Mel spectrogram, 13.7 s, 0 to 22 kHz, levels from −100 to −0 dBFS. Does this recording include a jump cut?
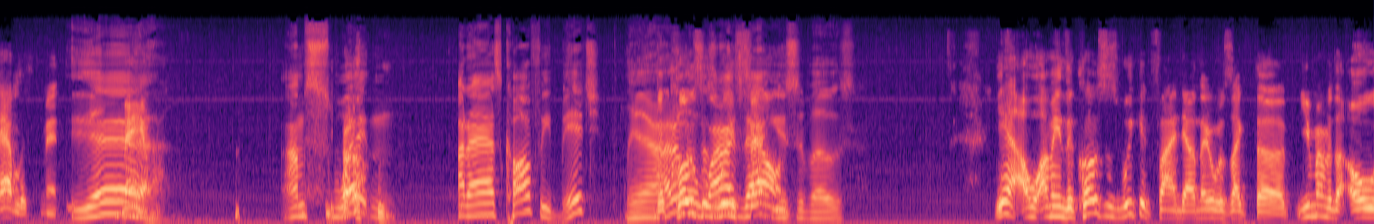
yes; 2 cuts; at 4.6 s, 6.1 s

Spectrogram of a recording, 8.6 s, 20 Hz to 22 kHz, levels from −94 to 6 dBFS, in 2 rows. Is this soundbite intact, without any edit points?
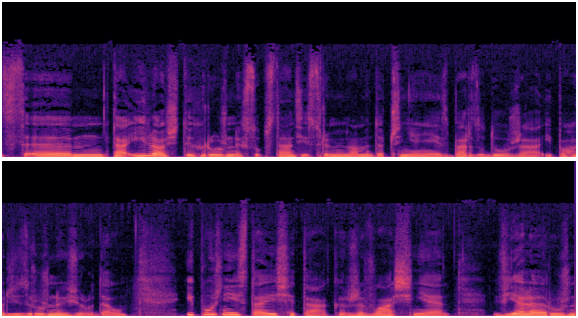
yes; 0 cuts

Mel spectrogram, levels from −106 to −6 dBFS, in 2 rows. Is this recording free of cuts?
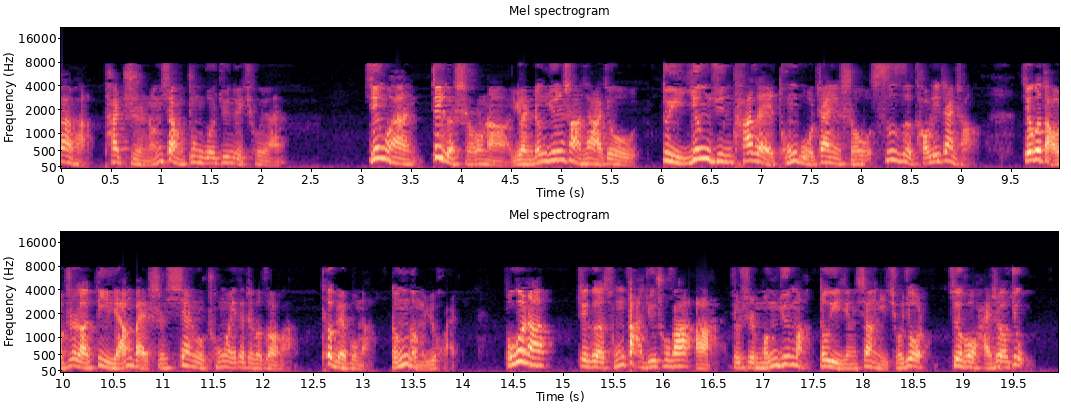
yes; 0 cuts

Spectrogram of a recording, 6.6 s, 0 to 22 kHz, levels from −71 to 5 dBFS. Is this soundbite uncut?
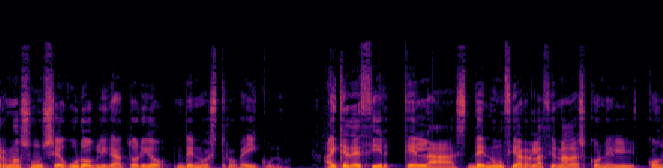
no; 1 cut; at 3.1 s

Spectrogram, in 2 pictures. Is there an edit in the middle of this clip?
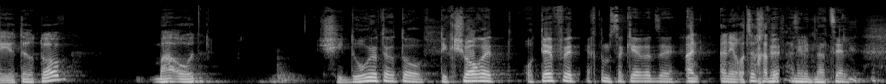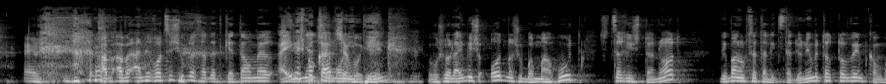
yes; 3 cuts; at 5.8 s, 7.8 s, 13.1 s

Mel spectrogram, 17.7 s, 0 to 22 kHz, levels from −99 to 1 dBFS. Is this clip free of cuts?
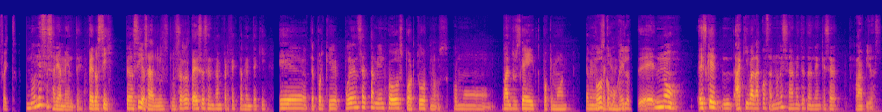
no; 2 cuts; at 6.2 s, 12.6 s

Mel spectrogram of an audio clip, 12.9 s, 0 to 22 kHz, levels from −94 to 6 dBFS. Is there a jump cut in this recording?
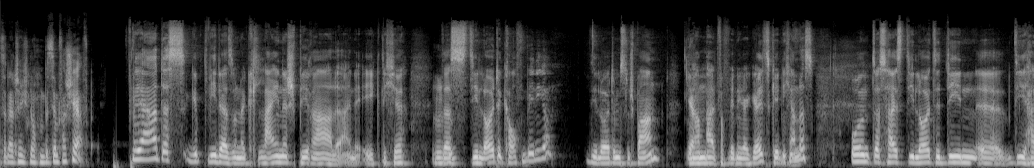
no; 0 cuts

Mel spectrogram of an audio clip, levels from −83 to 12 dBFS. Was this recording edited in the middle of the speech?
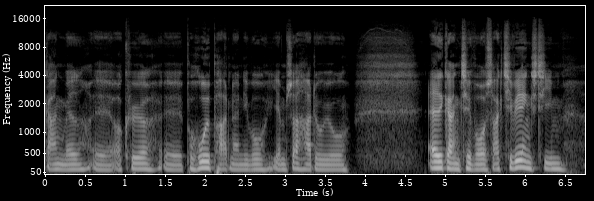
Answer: no; 0 cuts

